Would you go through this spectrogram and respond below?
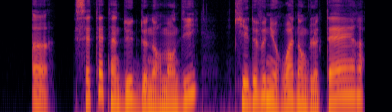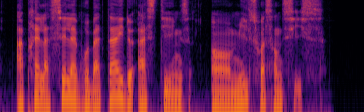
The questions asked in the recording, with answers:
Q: C'était un duc de Normandie qui est devenu roi d'Angleterre après la célèbre bataille de Hastings en 1066.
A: C'est Guillaume le Conquérant. Il est du XIe siècle.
